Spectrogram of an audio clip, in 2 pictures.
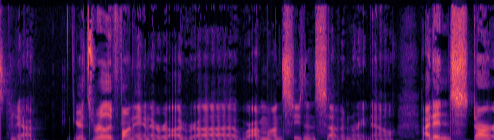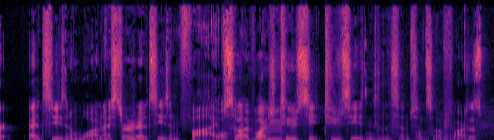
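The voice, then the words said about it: Voice sounds sick. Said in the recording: “I was sick a lot, so I'm sure you can still hear it in my voice.”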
